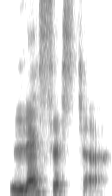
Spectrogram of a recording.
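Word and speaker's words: Leicester: eating ever ever ever or it can also be pronounced as lessester lescester depending on the realization like i told you there are various pronunciations for for a particular word because we have various variants of english but for this class we will pronounce this word as lessester less esther yes so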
